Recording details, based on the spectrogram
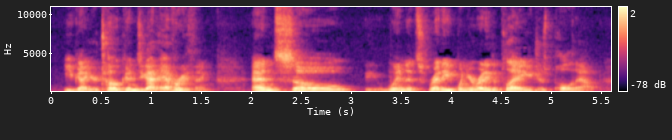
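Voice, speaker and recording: In a room with audible echo, a man talks at a fairly quick pace with a fairly high pitch and ordinary variation. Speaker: board game reviewer. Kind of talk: product review video. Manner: fast.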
